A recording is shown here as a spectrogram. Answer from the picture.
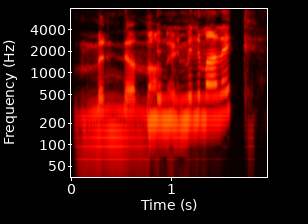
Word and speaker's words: mnemonic: Pronounced mnemonic.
